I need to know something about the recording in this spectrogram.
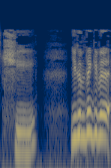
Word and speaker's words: qi: the body's vital energy yeah pronounced Chi you can think of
